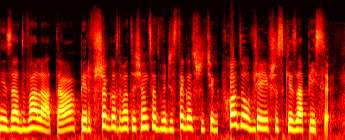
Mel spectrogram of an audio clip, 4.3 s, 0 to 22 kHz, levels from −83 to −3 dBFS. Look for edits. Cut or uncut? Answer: cut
